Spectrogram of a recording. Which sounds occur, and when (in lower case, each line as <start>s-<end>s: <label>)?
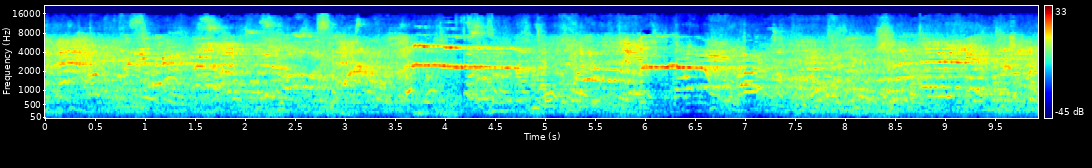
0.0s-9.9s: crowd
